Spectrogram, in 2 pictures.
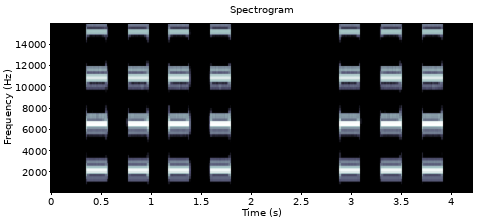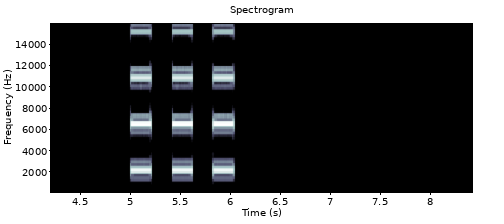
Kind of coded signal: beep code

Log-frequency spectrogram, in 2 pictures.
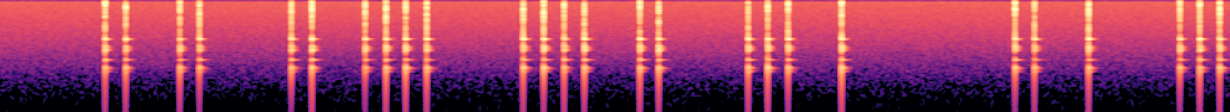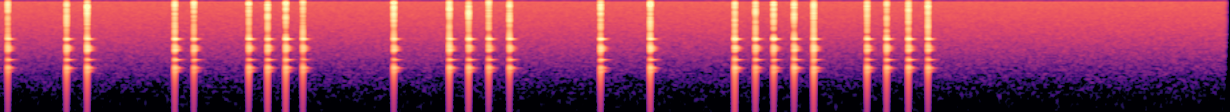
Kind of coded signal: tap code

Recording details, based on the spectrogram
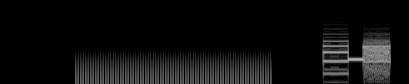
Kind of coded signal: caller ID data burst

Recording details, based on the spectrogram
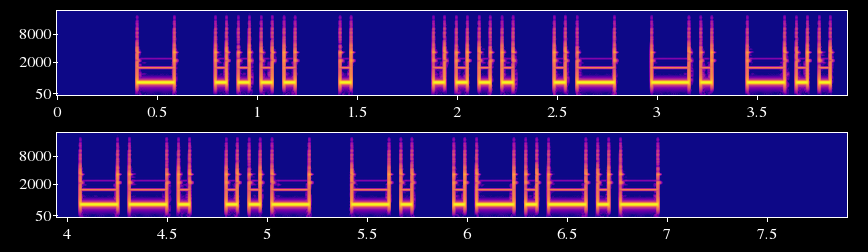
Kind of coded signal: Morse code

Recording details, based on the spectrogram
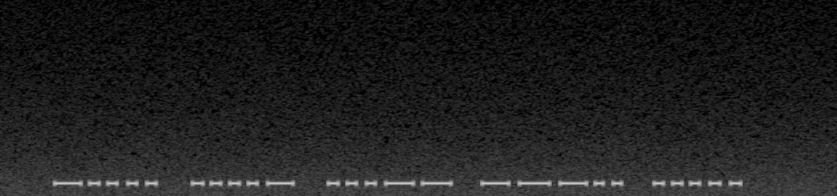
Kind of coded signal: Morse code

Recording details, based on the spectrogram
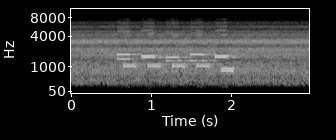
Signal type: multi-frequency trunk signalling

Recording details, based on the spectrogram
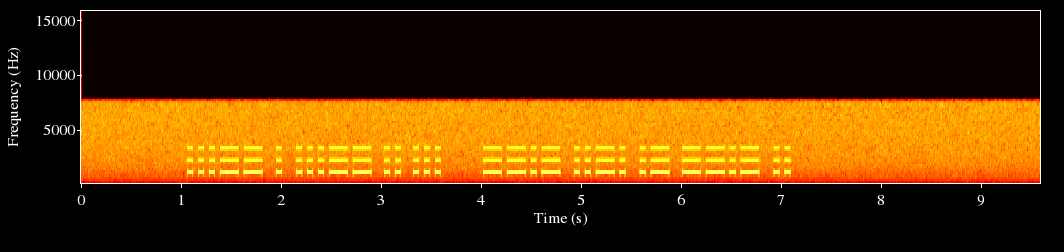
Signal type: Morse code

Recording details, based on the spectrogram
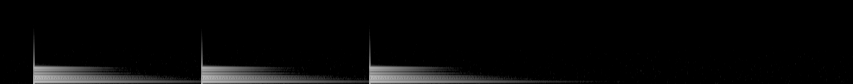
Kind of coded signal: clock strike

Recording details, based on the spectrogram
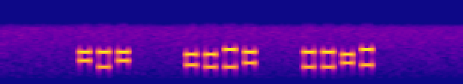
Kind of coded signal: DTMF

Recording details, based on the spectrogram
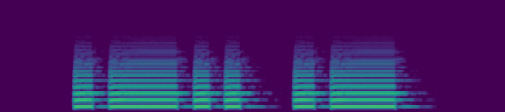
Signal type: Morse code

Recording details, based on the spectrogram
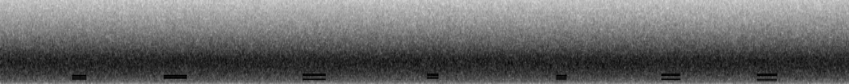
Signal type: DTMF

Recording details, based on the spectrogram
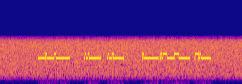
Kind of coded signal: TTY/TDD text telephone tones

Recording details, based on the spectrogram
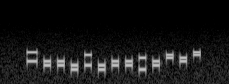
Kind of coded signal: multi-frequency trunk signalling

